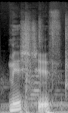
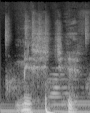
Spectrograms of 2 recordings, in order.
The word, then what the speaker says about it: Mischif: Mischief, it's MISCHIF, no E, Mischief, say it right.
